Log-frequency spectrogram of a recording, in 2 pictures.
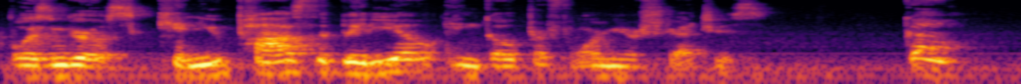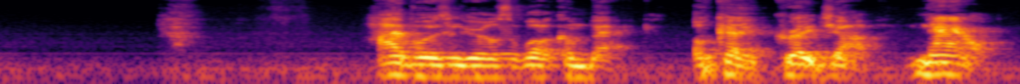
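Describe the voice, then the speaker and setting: A young man teaching children exercise like a kids show host, with simple repeated cues and questions while moving about. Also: medium pitch. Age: young adult. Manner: physically active while talking. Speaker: elementary P.E. teacher. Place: indoor classroom. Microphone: distant camera microphone. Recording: roomy, distant mic, faint noise.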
